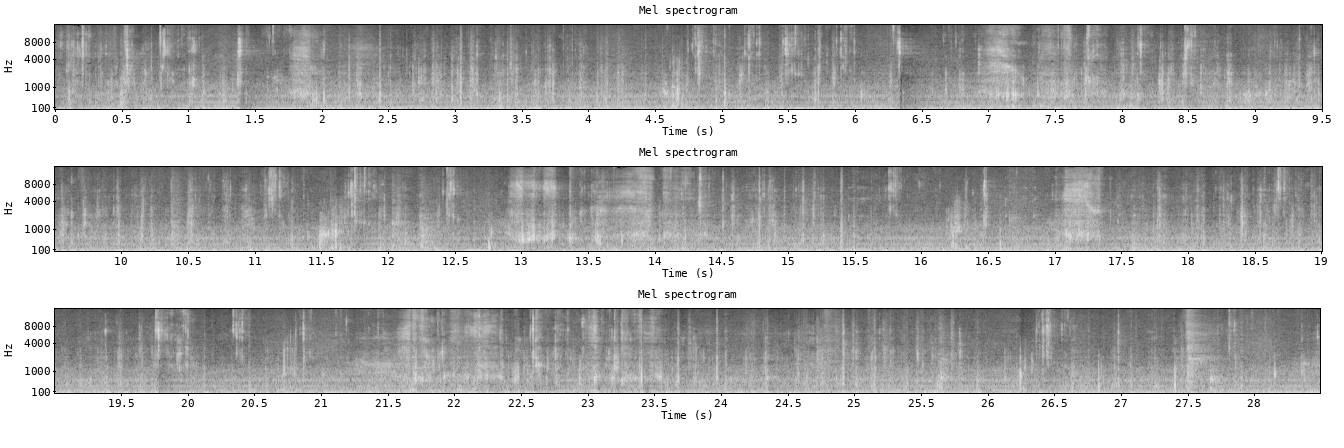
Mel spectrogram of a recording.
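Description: Close-miked biting and chewing of soft wontons coated in dipping sauce, with many small mouth clicks and smacks throughout.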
